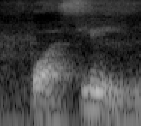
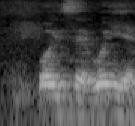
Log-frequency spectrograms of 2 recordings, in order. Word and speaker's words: Poiseuille: Poiseuille, dicen los franceses. Poiseuille podemos leer nosotros, porque el español se pronuncia tal como se escribe.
